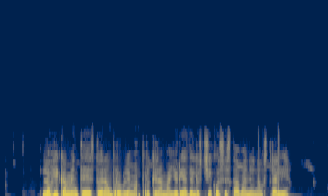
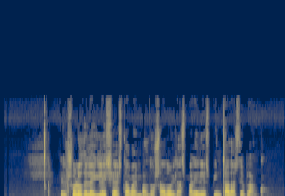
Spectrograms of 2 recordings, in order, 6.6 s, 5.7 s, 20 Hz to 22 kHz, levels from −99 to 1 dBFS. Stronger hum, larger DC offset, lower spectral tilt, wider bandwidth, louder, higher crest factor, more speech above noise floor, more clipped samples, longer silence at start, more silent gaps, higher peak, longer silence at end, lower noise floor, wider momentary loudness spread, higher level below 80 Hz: neither; neither; first, -7 dB/octave vs -4.5 dB/octave; second, 7 kHz vs 11.5 kHz; first, -18 LUFS vs -23 LUFS; second, 16 dB vs 22 dB; first, 50 dB vs 40 dB; neither; about the same, 0.85 s vs 0.85 s; neither; about the same, -2 dBFS vs -2 dBFS; first, 0.8 s vs 0.45 s; first, -67 dBFS vs -62 dBFS; about the same, 9 LU vs 10 LU; about the same, -60 dBFS vs -56 dBFS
